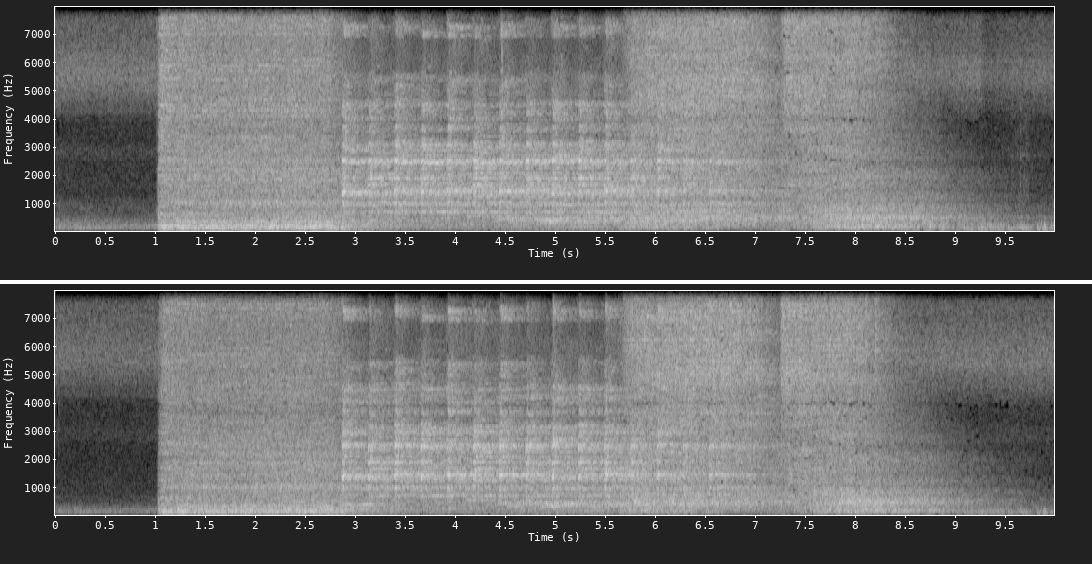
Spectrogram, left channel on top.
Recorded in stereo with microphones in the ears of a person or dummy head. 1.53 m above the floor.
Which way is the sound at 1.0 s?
35° left (ahead or behind).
